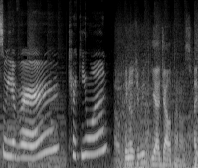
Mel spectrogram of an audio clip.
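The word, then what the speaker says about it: jalapeño: Jalapenos, you mean? Yeah, jalapenos. I think the proper way to pronounce it is jalapeno.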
